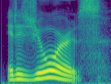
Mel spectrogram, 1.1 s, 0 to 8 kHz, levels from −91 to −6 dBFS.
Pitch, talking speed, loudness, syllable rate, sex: 190 Hz, 160 wpm, -13 LUFS, 3.3 syllables/s, female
